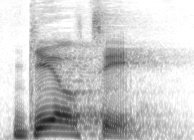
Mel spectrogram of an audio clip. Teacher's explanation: le I court, il se prononce, il est très proche du E accent aigu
